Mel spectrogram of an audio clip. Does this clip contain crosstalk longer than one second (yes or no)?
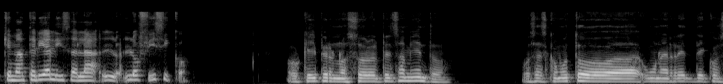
no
